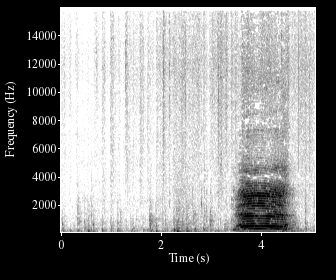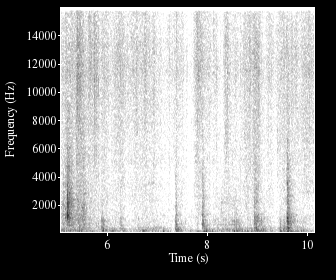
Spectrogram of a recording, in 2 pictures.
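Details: Ryeland lambs with one loud, tremulous bleat lasting about a second midway, rich in stacked harmonics, surrounded by quiet clicks, rustles and movement noises.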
